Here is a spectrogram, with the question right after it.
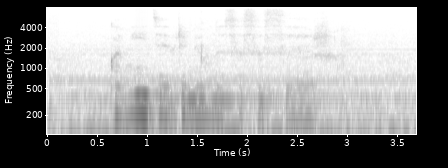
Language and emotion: Russian, sad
